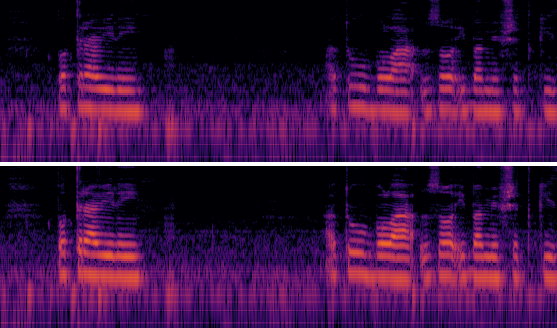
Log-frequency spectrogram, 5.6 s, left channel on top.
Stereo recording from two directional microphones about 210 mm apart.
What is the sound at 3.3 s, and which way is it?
Speech, 45° right (ahead or behind).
